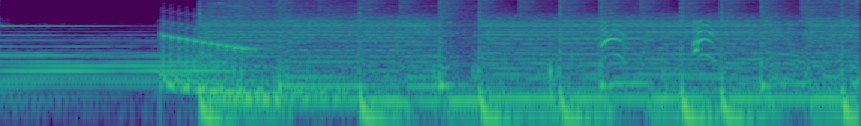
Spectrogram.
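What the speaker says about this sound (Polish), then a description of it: "Jestem pewna, że słyszałam szczeknięcie." Cartoon dog yipping and barking in a rapid, high-pitched series of short woofs and whimpers over a bright, bouncy animated music score.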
